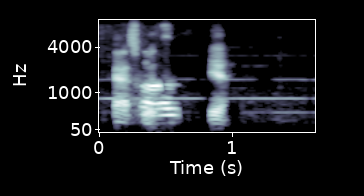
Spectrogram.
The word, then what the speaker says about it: Asquith: Asquith, is that how you pronounce his name, by the way? Yes, Asquith.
